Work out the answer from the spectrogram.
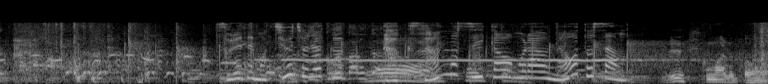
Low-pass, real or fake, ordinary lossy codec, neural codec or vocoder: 7.2 kHz; real; none; none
